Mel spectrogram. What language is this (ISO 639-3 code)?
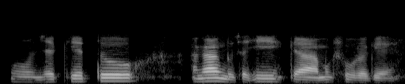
mni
